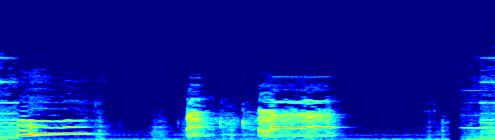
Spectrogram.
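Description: Shiba Inu whimpering: three short, high-pitched whines with brief silences between them.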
